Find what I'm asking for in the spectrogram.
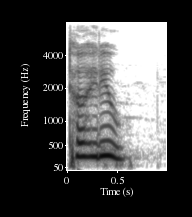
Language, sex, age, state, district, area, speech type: Kashmiri, female, 30-45, Jammu and Kashmir, Baramulla, rural, read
